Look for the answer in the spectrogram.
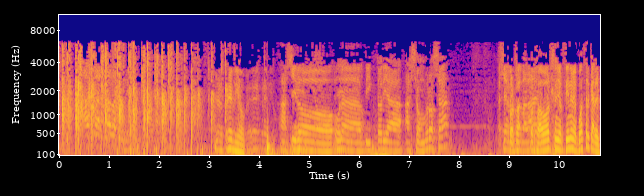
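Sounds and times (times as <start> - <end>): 
applause: 0.0 - 3.5
speech: 3.2 - 8.0, 8.8 - 10.8.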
